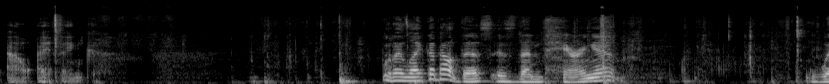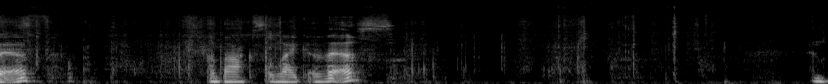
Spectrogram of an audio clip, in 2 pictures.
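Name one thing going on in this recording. Paper sheets rustle and crinkle as they are handled.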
